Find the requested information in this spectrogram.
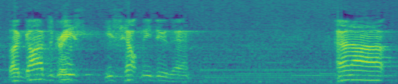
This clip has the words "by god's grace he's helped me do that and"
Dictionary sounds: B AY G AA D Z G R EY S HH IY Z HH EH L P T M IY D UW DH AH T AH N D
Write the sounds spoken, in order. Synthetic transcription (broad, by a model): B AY G AA D Z G R EY S HH IY Z HH EH L P M IY D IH DH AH T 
